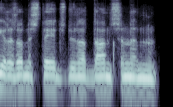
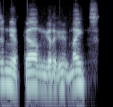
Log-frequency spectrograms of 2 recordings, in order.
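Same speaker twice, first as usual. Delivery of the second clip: ordinary talk, nothing marked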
